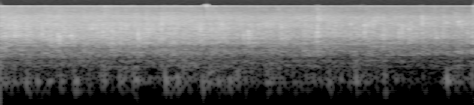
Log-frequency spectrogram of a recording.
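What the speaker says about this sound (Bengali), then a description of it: "কড়াটা গরম হয়ে গেছে, দিয়ে দিচ্ছি রসুন বাটা," Garlic paste frying in a hot wok gives off a steady, dense sizzle with no break, close and fairly quiet, carrying faint crackles throughout.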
